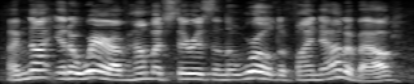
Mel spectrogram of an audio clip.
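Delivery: high, loud put-on creature voice; pumpkinhead. A narrator's reading. Newborn pumpkin man pondering his own wisdom, high and loud. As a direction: ponder aloud in a high, earnest pitch. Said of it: "replied Jack".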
